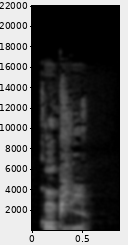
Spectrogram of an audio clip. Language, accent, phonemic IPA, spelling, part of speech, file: French, France, /kɔ̃.pil/, compile, verb, LL-Q150 (fra)-compile.wav
- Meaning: inflection of compiler: 1. first/third-person singular present indicative/subjunctive 2. second-person singular imperative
